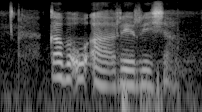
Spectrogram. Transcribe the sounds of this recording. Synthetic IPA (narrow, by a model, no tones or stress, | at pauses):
kʼaβauʔaririːʃa̰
